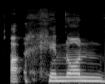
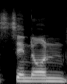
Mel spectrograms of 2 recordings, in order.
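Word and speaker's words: Cynon: They're from the Hinnon Valleys. I don't know if that's how you pronounce it or not. Sinon Valleys near yeah.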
